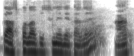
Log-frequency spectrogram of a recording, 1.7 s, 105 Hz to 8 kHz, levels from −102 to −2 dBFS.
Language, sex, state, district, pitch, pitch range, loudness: Bengali, male, West Bengal, Purulia, 140 Hz, 130-150 Hz, -23 LUFS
